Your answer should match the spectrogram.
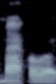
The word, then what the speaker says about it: McElroy: who are they they are three brothers justin mcelroy uh travis mcelroy and griffin mcelroy it's spelled mick elroy but it's pronounced mcelroy for some reason um i believe they're from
